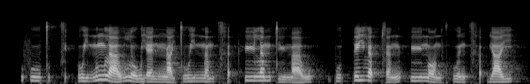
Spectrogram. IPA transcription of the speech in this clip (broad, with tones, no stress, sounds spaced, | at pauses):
f uː˧ t̪ ʊ˨ k̚ s ɪ˨ k̚ h uː˧ j n̪ ʊ˥ ŋ l aː˨˥ w l o˨˧ w j ɛː˨ n ŋ aː˨˩ j t̪ uː˧ j n̪ ɐ˧ m t͡sʰ ɐ˧ t̚ pʰ yː˥ l ɐ˥ m t̪ yː˨ m aː˨˥ w | p uː˨ t̚ p e˥ j l ɐ˧ p̚ s ɐ˨˥ ŋ | yː˥ n̪ ɔː˨˩ n kʷʰ ɛː˨˧ ŋ t͡sʰ ɐ˨ p̚ j aː˨˧ j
